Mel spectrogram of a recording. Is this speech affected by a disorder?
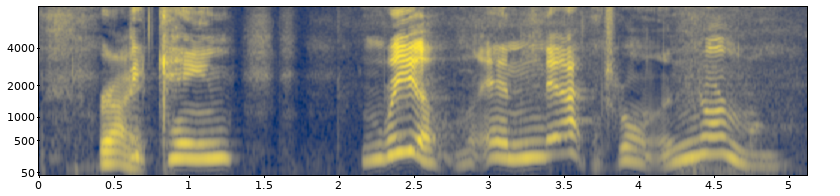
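Yes: cerebral palsy; cerebral palsy from 28 minutes without breathing at birth, brain oxygen loss, involuntary movements, permanent, thinking unaffected; cerebral palsy affects speech, voice sounds different, speaking is hard.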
